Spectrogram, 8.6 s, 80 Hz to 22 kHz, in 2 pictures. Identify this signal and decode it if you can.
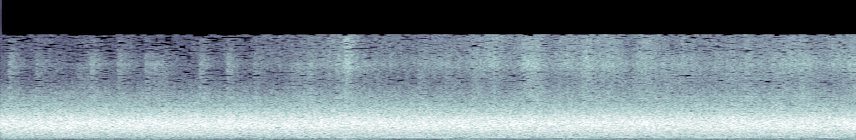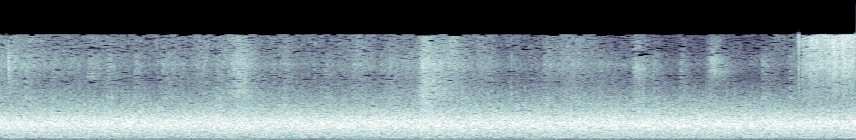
Morse code, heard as a keyed tone, hand-sent with a paddle, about 37 wpm, 580 Hz, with heavy radio static and the noise of a cafe. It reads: VOLATILITY THIS THE …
